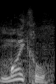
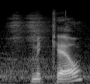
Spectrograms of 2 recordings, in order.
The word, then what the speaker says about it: Mikkel: So I pronounce that Michael person. Mikkel. Because there's people in Britain who have that spelled that way and pronounce Michael. But okay. He's Swedish. That's Mikkel person.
